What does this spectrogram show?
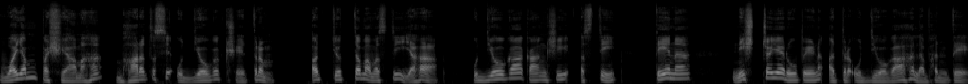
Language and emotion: Sanskrit, neutral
